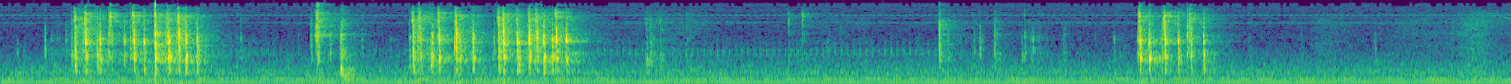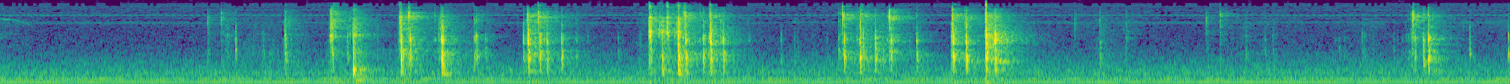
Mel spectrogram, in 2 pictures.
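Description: Computer keyboard typing in irregular bursts of rapid keystrokes separated by pauses, close and clear in a quiet room with a faint steady hum underneath and no talking.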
